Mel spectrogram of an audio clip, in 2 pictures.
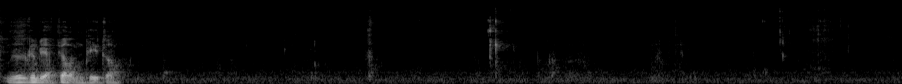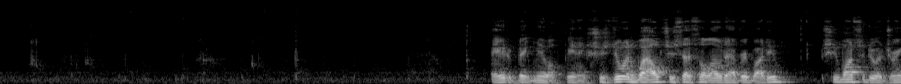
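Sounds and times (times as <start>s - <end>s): person chewing crunchy crust: 1.3s - 14.0s.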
